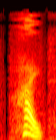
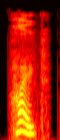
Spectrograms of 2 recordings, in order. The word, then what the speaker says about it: height: Some people today pronounce height with a th at the end, height. This is wrong.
